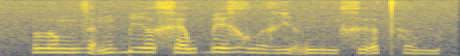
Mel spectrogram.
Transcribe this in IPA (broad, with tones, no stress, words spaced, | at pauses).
lo˧ŋzə̰˧˥nɓi˧ə̯xɛ˨˦w ɓe˨˦ɣṳ˨˩ə̯ɣḭ˧˨ə̯ ŋə̤˨˩nxɨ̰˧˥ə̯t̪ʰə̤˨˩m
